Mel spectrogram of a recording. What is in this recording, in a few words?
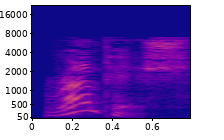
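"rompish", English, British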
